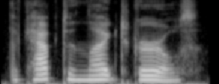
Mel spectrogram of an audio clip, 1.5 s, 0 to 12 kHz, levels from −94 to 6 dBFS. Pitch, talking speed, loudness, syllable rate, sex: 190 Hz, 165 wpm, -19 LUFS, 5.0 syllables/s, female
